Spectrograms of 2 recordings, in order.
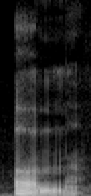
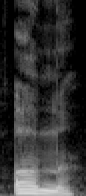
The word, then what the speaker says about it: homme: Because homme, well, it's masculine, yes. The reason is that it starts with the sound O, because if you remember carefully, H is not pronounced, so H doesn't exist phonetically.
